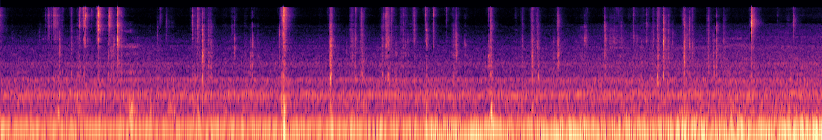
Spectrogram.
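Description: Small irregular clicks and scrapes of a plastic pry tool and fingers against a smartphone's battery and metal frame, as the battery's adhesive pull tab is worked loose. They sound over a steady low hum.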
